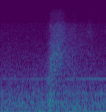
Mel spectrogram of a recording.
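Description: Steady low hum of shop refrigeration, with a brief swish about a second in as the glass door of a display fridge swings shut.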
